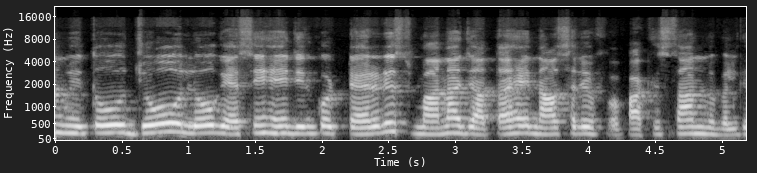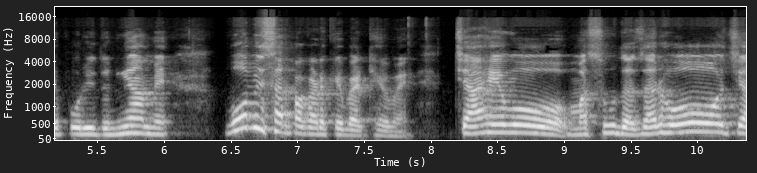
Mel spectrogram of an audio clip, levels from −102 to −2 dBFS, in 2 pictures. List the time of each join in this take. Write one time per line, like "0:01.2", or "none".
none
